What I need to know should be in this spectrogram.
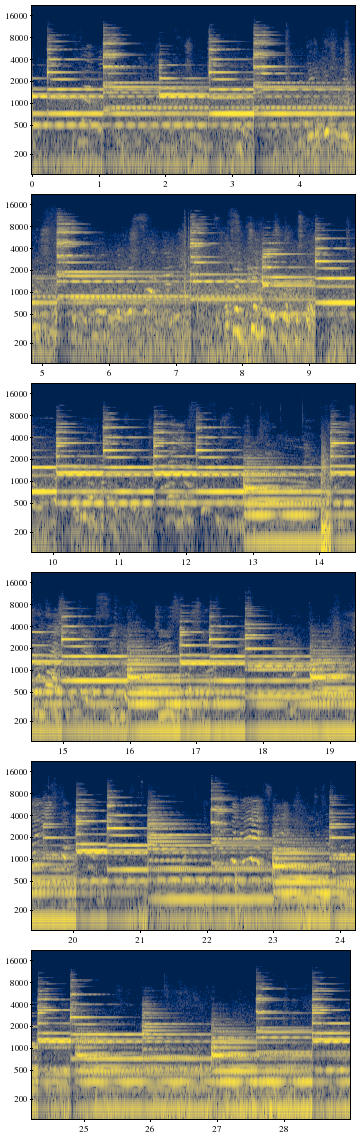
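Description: Small bells ring out in a quick, lively rhythm.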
